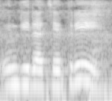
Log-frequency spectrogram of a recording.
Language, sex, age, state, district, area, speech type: Nepali, female, 45-60, West Bengal, Darjeeling, rural, spontaneous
